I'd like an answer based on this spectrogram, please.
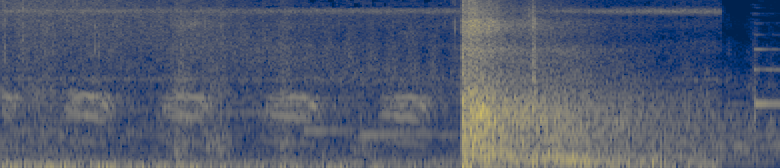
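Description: A bird cawing about five times at an even pace, then about three seconds in a gundu firecracker taped to a mobile phone explodes with one loud bang that dies away over about a second and a half.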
